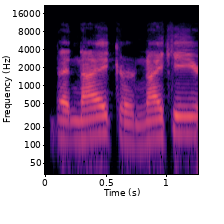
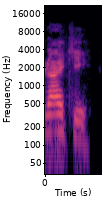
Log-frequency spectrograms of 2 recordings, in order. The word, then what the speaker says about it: Nike: How do you say it? Nike or Nike? Nike. Hey, there you go. I guess it depends where you come from. I think this is a transatlantic thing, isn't it?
